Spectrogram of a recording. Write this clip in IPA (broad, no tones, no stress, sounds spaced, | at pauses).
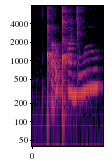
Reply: ǃʼ a̰ u̯ ǃʰ ã ɟ ɯ w ɯ u̯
